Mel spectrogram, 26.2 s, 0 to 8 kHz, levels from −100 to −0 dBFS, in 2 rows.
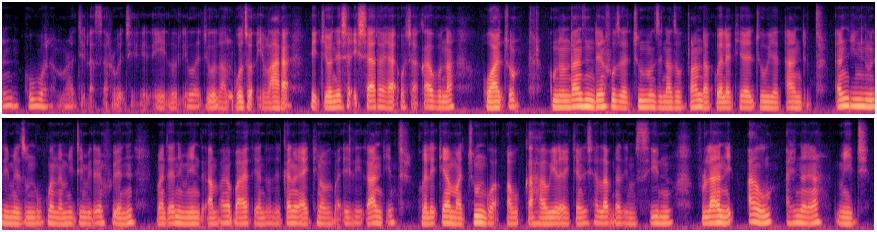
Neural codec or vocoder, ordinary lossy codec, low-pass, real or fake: autoencoder, 22.05 kHz, a latent of 192 numbers a frame, VITS, trained on many speakers; Opus, 32 kbps; 7.2 kHz; fake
